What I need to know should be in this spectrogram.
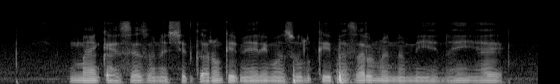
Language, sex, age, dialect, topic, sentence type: Hindi, male, 31-35, Awadhi Bundeli, agriculture, question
